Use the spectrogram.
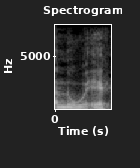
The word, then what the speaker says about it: NUX: นี้ แหละ ครับ ว่า จริง ๆ แล้ว ก็ อ่าน ว่า newegg นะ ครับ ผม รุ่น mg30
